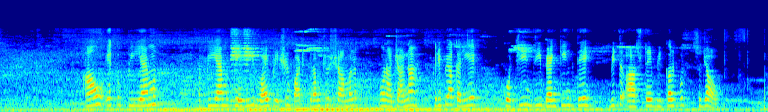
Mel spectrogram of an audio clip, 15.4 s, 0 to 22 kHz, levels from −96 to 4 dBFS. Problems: low volume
